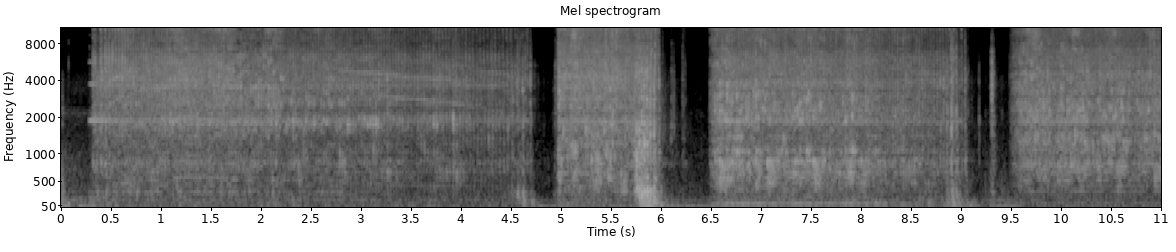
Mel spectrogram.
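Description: Cordless electric ratchet running in four runs, the first and third the longest, with short pauses between them, as it drives screws home.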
